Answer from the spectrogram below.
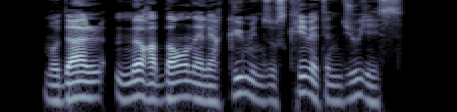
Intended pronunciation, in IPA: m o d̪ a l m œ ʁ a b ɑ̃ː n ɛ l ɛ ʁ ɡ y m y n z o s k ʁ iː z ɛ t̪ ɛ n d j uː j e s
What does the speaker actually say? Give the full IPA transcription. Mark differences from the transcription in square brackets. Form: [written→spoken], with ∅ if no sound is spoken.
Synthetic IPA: m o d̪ a l m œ ʁ a b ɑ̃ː n ɛ l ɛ ʁ ɡ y m y n z o s k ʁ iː [z→v] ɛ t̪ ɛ n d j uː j e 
